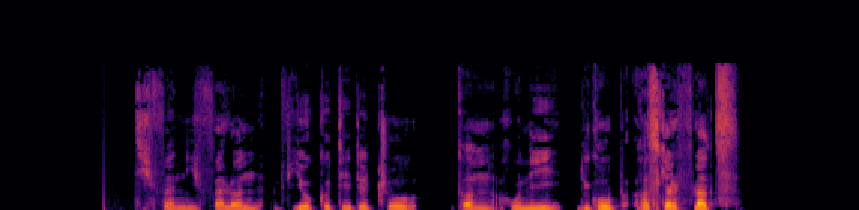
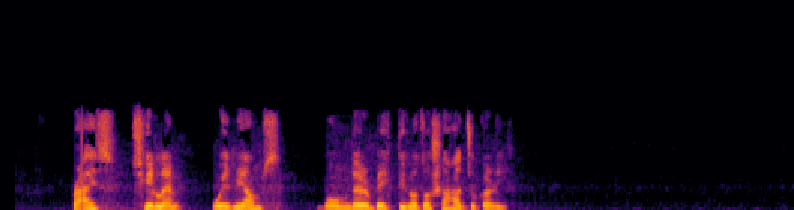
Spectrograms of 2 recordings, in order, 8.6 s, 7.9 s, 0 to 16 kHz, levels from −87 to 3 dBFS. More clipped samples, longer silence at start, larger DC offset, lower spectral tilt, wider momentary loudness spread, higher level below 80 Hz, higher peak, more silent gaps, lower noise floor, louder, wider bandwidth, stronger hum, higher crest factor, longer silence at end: neither; first, 1.35 s vs 0.75 s; neither; about the same, -5 dB/octave vs -6 dB/octave; first, 16 LU vs 13 LU; second, -74 dBFS vs -56 dBFS; second, -8 dBFS vs 0 dBFS; neither; first, under -90 dBFS vs -76 dBFS; second, -29 LUFS vs -17 LUFS; first, 11.5 kHz vs 8 kHz; neither; about the same, 22 dB vs 18 dB; second, 1.25 s vs 2.9 s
